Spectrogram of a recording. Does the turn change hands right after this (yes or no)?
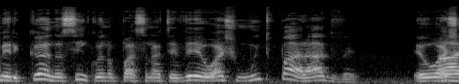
yes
